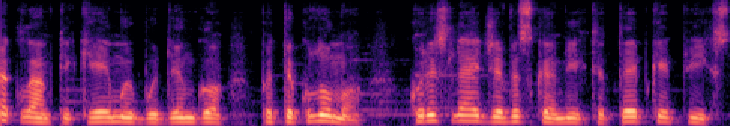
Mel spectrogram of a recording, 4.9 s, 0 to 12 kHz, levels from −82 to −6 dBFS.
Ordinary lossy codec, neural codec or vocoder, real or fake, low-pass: Opus, 16 kbps; none; real; 10.8 kHz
